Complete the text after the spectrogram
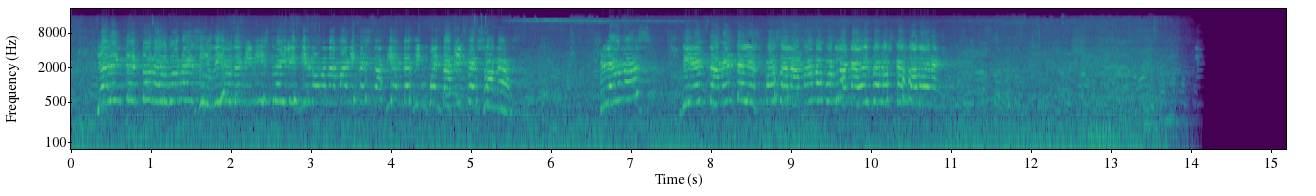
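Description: A crowd chants loudly outdoors.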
